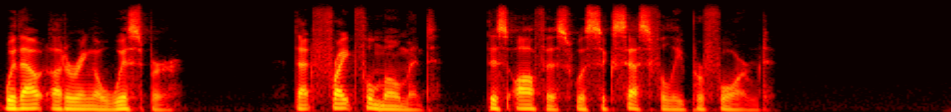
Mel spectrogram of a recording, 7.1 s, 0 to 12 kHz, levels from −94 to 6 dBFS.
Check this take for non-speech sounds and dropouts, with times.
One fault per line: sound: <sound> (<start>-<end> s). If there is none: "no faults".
no faults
